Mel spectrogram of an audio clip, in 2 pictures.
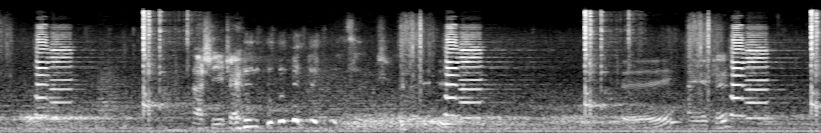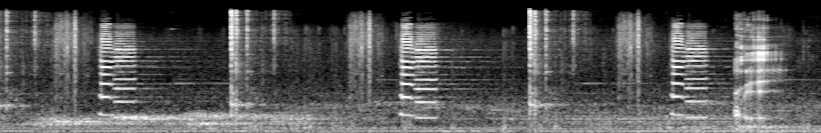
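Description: A toy horn honks in short, bright blasts again and again.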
